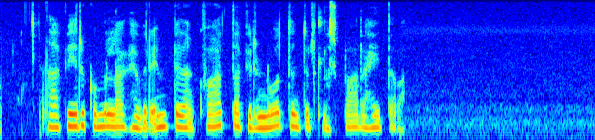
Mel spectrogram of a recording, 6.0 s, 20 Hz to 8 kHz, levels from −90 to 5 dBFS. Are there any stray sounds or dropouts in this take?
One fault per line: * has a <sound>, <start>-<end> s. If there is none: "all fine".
all fine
